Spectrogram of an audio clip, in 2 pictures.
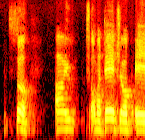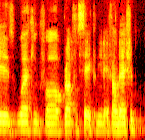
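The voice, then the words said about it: Bradford, Northern English accent. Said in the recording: “who is from Bradford, as you can tell from his accent.”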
